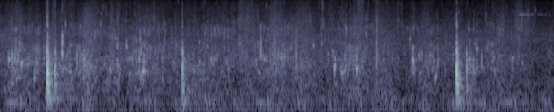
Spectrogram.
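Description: Kayak paddle strokes dipping and splashing in calm river water, with two sharp knocks, about a second in and near the end, louder than the rest.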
